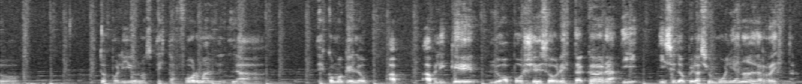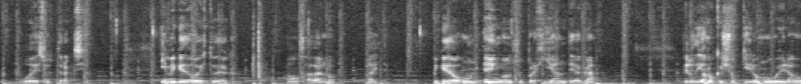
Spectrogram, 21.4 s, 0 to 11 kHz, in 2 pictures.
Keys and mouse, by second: 13.2 Tab.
